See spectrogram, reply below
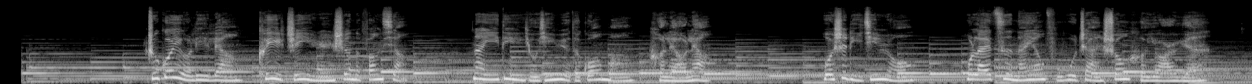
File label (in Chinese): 女 人物旁白 温情自述感; 深情感人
